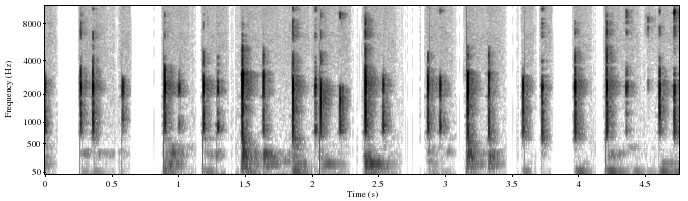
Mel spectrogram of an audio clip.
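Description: Fingertips rapidly type on a compact white RGB-backlit mechanical keyboard with plastic keycaps and a hollow case. About 25 quick, bright, clacky keystrokes sound in irregular bursts, each dying away almost instantly, with a faint hollow thock beneath some of them.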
